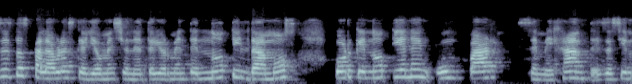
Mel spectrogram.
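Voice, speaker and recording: A woman's voice: on the high side, fairly bright tone, highs cut off. A woman teaching a recorded lesson over slides, explaining step by step and checking in often with short questions.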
